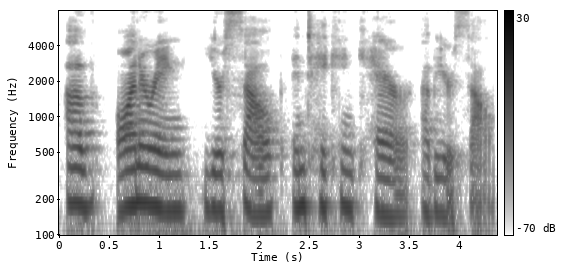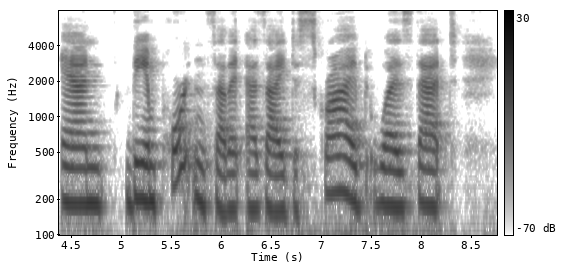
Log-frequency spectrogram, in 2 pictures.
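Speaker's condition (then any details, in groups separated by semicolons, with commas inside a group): No condition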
